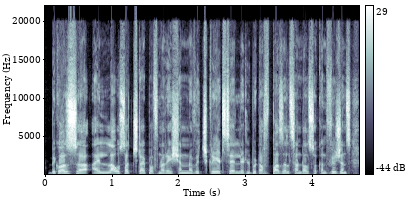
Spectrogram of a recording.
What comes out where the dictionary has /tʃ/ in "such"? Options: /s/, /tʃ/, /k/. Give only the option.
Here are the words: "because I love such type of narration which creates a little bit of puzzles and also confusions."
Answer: /tʃ/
